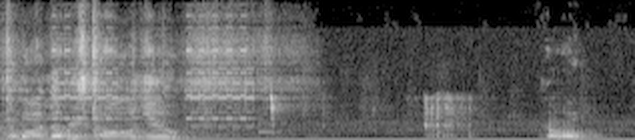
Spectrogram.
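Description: In the Pepsiman video game, a telephone rings in two short, faint bursts a second apart. Speech is heard under and just before the ringing.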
